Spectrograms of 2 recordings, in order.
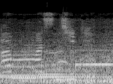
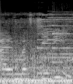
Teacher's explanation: Dalam perkataan ini, selepas huruf Alif Lam ialah huruf Mim, merupakan salah satu huruf Qamariyah. Oleh itu, huruf Lam perlu dibaca dengan jelas dan terang tanpa dimasukkan ke dalam huruf selepasnya. Contoh sebutan yang salah ialah Am-Masjidi, tapi bacaan yang betul ialah Al-Masjidi. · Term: alif lam al-qamariyah, Alif Lam Al-Qamariyah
